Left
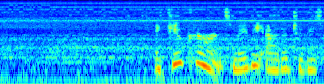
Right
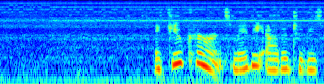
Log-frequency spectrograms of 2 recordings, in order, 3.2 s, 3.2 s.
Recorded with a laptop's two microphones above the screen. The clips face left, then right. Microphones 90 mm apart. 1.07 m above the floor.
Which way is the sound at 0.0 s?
80° left.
